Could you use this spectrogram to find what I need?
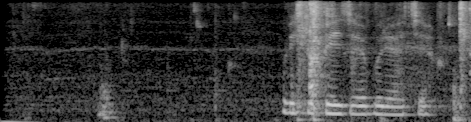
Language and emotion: Russian, neutral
